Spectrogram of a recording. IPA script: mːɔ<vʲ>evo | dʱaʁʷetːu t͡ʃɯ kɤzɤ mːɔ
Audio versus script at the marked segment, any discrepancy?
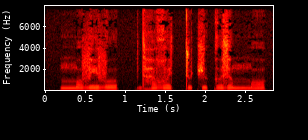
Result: yes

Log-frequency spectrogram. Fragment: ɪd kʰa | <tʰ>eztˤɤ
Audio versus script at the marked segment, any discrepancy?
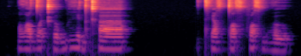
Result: no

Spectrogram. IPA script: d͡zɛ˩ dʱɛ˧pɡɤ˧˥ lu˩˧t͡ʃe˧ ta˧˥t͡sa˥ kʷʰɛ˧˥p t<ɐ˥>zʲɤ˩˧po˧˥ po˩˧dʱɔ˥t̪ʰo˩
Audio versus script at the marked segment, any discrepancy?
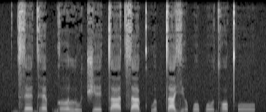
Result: yes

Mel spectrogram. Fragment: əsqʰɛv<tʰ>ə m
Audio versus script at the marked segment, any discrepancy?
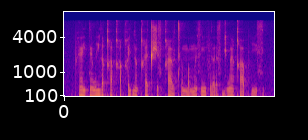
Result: no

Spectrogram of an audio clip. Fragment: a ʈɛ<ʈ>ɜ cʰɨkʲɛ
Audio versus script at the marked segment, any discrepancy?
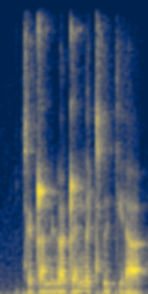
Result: yes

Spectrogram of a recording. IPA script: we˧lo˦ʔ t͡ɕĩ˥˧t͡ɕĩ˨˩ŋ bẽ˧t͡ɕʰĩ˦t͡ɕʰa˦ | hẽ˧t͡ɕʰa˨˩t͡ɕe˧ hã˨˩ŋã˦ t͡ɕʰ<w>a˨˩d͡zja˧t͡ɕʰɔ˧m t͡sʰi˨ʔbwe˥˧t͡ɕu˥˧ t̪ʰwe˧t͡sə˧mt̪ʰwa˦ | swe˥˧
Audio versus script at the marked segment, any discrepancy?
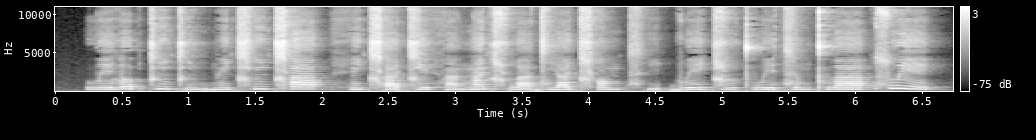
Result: no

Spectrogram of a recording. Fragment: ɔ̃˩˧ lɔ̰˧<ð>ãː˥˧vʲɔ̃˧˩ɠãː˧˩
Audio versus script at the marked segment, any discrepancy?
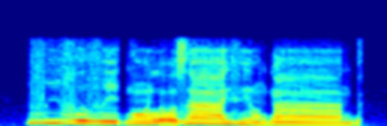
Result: yes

